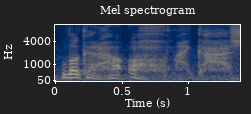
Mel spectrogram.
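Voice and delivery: soft, breathless whisper of wonder; awed whisper. Real, not acted. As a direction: whisper it as if amazed by the cream. Awed by the whipping cream.

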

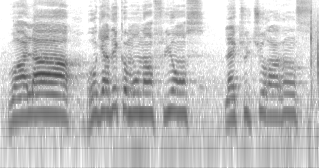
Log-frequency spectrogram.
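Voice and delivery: ordinary talk, nothing marked

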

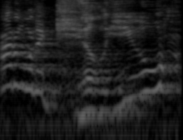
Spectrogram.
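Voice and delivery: cackling, high and loud; manic laugh. Acted. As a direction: laugh it off madly. Joker laughs during interrogation.

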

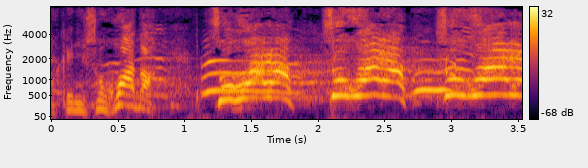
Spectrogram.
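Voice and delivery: very loud high furious yelling; shouting. Acted. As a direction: scream at her to answer. Brother screams for an answer.

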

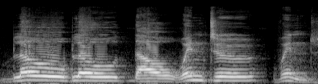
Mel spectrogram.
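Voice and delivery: loud, slow, both "Blow" words punched; spondee stress. Shown as a demonstration. Teacher demonstrating the spondee to students, loud and slow. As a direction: hammer each "Blow", drawn out. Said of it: "blow और blow के ऊपर stress है".

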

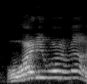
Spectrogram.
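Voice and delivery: loud, high-pitched defensive retort; defensive challenge. Acted. Confused person questioned about their worldview, mock-defensive outburst. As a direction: fire the question back, acting affronted. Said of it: "they do become like".

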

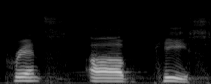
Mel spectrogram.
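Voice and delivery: slow, drawn-out Prince of Peace; congregation call and response. Shown as a demonstration. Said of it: "say that last line with me".

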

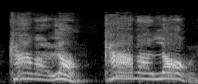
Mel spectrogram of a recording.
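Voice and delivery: high, chanted engine call; high rhythmic storybook shout; puffing engine. A narrator's reading. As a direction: puff it out like an engine urging trucks on. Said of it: "he puffed to the trucks".

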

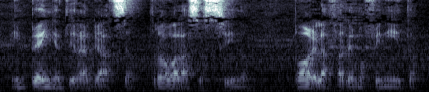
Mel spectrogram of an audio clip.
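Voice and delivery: a lightly voiced menacing vampire. Vampire orders her.

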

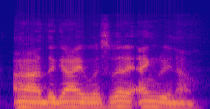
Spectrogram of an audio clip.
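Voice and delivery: ordinary talk

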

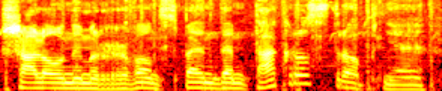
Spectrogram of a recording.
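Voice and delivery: plain reading voice

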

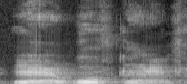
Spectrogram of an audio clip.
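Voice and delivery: slow, drawn-out try at a booming Wolfgang; attempted deep voice. Shown as a demonstration. Reactor trying Felix's deep Wolfgang voice, slow and drawn out. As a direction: stretch the name out, aiming for a deep growl. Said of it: "Yo, let me try that".

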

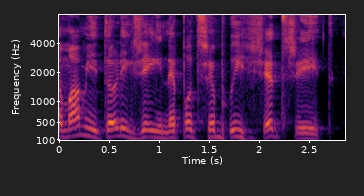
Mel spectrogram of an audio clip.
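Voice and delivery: Honza hlasitě a sebejistě; hlasité vychloubání; chvástavý Honza. Acted. Honza boasts boisterously. (Honza dál nahlas chlubivě)

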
